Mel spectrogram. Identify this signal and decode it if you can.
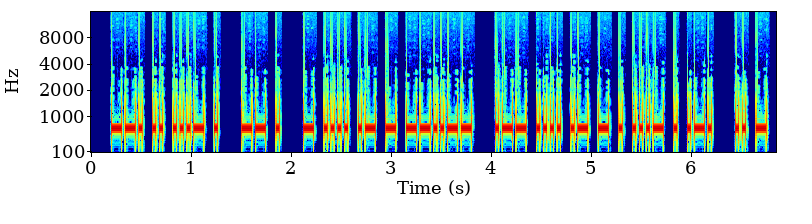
Morse code, heard as a keyed tone, about 34 wpm, 700 Hz. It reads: GIVE ME THAT, WHATEVER IT
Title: Sentences from Top 1100 Words 35wpm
